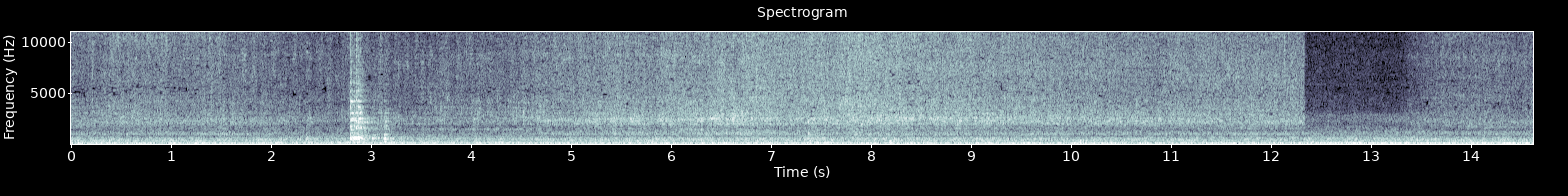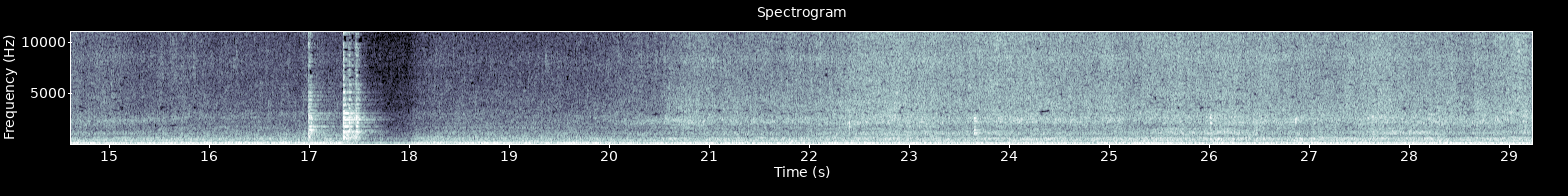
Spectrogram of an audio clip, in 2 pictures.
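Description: Meat, onion and diced tomato frying in oil in an aluminium pot, a steady sizzle over a low hum. Two sharp knocks come about 3 seconds and about 17 seconds in.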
